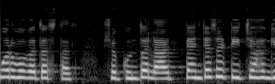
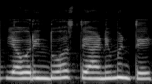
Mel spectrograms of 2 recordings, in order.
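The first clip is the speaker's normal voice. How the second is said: ordinary delivery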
